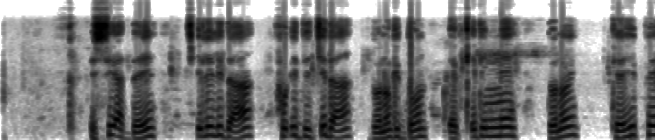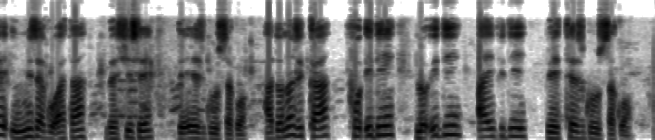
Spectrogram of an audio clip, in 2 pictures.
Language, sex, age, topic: Gamo, male, 25-35, agriculture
